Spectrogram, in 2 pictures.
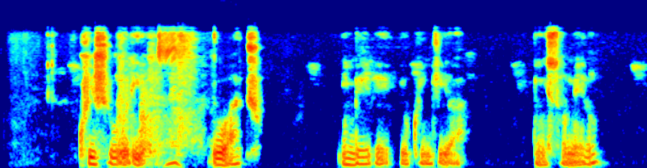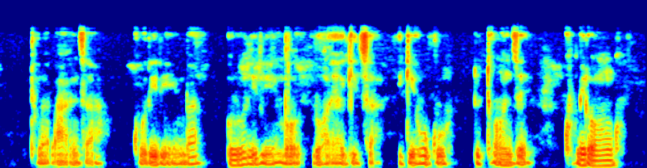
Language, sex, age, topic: Rundi, male, 18-24, education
